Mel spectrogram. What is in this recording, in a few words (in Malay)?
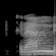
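"kerambit", Malay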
